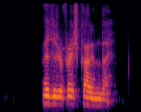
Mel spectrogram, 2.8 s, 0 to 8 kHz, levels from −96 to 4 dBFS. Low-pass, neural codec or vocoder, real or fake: 7.2 kHz; codec, 16 kHz, 2 kbps, X-Codec, HuBERT features, trained on general audio; fake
